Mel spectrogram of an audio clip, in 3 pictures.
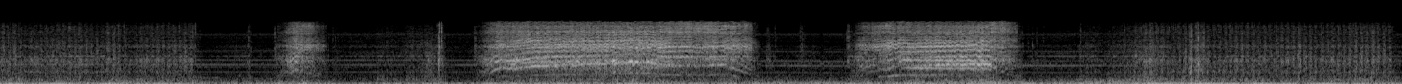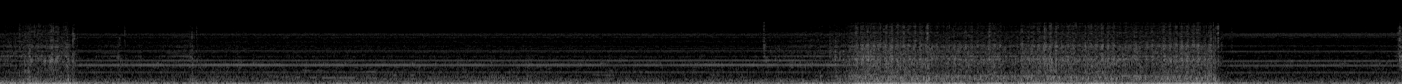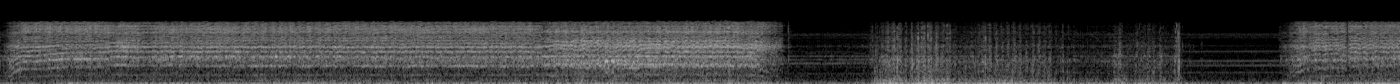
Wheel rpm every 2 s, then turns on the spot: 20, 10, 40, 90, 50, 20, 20, 10, 0, 0, 0, 10, 20, 0, 80, 110, 110, 100, 20, 10, 40.
0-2 10-14 22-26 36-40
